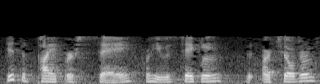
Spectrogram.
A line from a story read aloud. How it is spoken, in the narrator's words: someone asked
